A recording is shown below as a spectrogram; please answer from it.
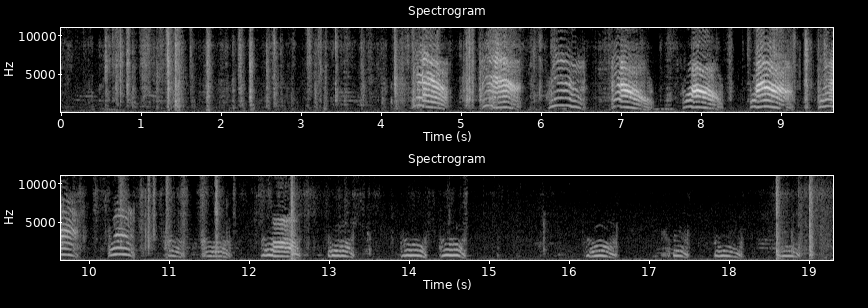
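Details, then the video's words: Kitten cries in a rapid, steady series of short meows, loud and shrill at first, then softer and more spaced out toward the end, with near silence between calls. "kitten funny sound"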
